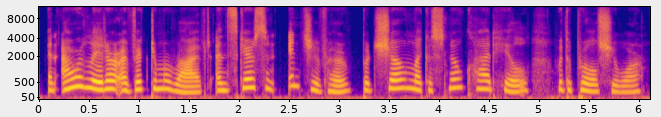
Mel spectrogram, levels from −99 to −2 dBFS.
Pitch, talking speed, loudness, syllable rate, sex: 250 Hz, 235 wpm, -18 LUFS, 5.6 syllables/s, female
